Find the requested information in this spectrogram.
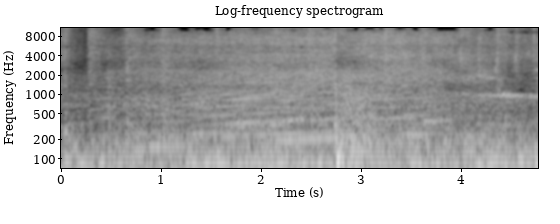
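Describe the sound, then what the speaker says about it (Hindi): Race cars in an animated racing contest roar steadily with engine harmonics, one brief skid or impact thump near the middle, loud and close with no talk over it. "ये कार रेसिंग है, कोई बम्पर कार मैडनेस नहीं।"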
